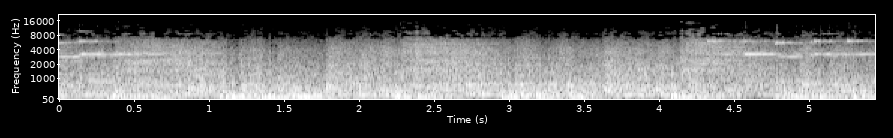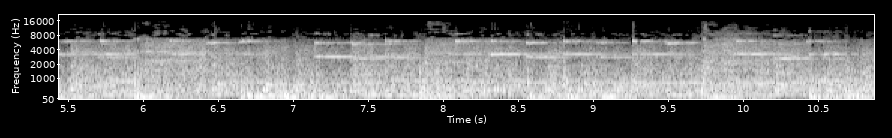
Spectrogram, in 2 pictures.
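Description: Marching percussion band with bell lyres playing: bass drums and tall hand drums beat a steady rhythm while the lyres ring out a melody of short, high bell notes, mostly from about four seconds in.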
